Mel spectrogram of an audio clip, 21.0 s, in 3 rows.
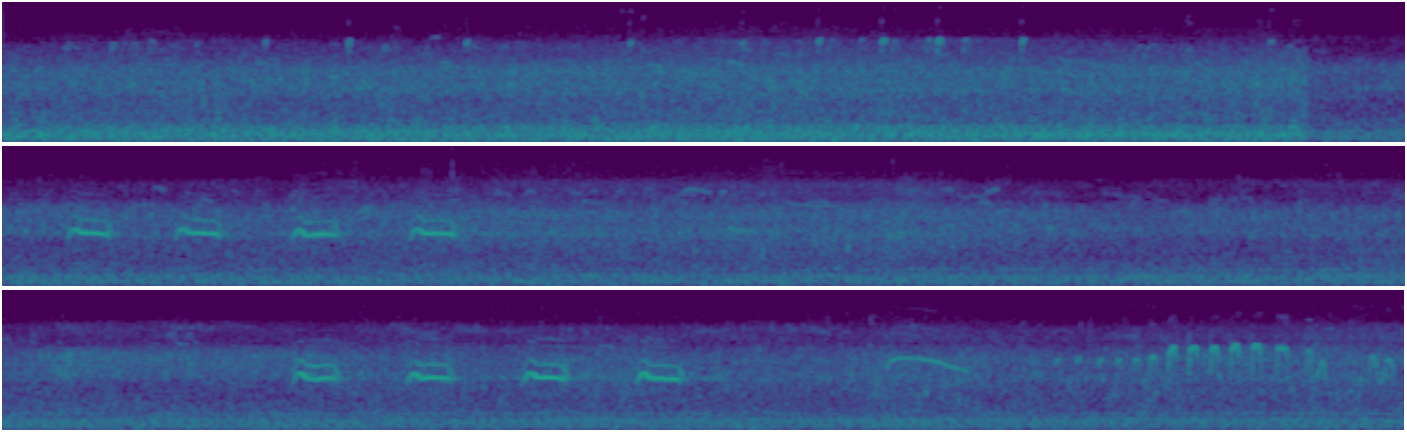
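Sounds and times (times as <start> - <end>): faint outdoor hiss: 0.0 - 21.0
bird calling: 15.4 - 21.0.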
